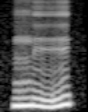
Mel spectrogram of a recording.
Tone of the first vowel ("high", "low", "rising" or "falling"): low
